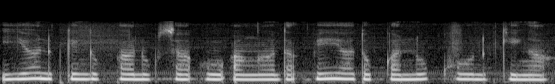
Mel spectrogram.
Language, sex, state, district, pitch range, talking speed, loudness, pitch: Garo, female, Meghalaya, North Garo Hills, 230-250 Hz, 85 wpm, -13 LUFS, 235 Hz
